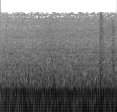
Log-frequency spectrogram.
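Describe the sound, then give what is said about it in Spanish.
A grey van drives off with a steady, low engine rumble that stays level and even throughout. “Arranca y se marcha. Lisbeth gira y sigue a la camioneta.”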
